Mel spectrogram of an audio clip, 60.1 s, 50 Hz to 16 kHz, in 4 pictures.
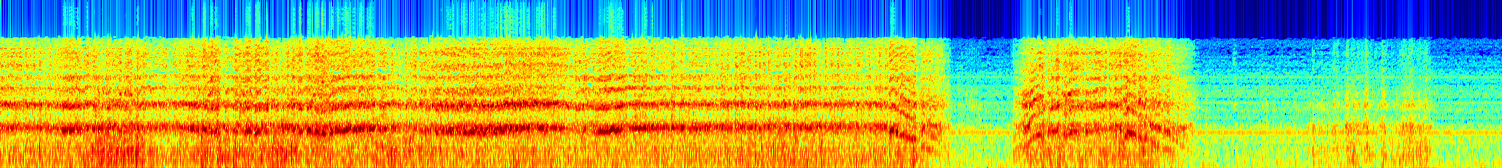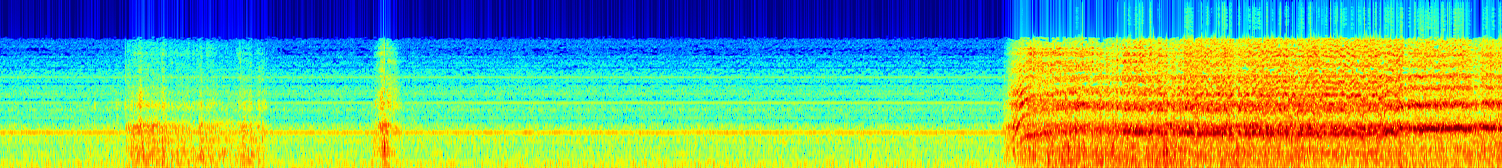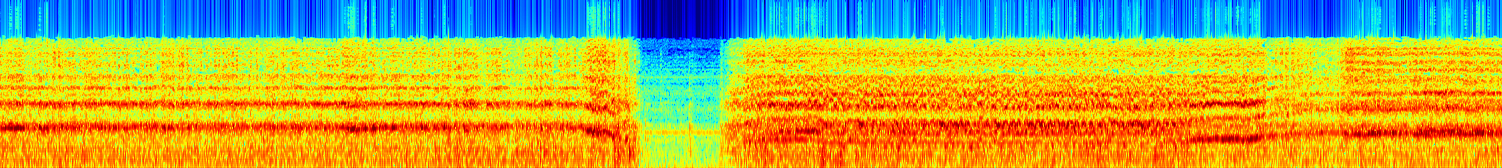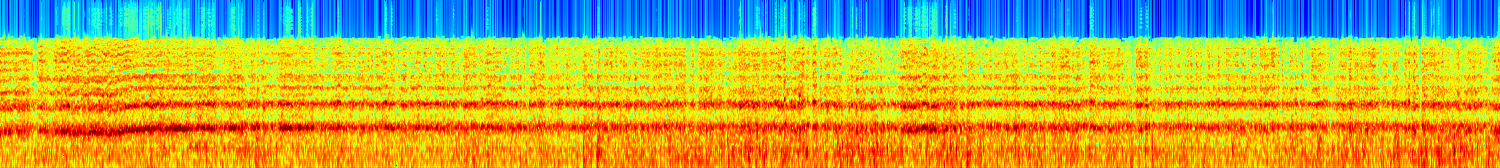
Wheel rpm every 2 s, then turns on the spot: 230, 220, 220, 230, 140, 100, 10, 10, 10, 0, 0, 0, 40, 210, 220, 230, 230, 230, 80, 160, 160, 180, 200, 220, 230, 230, 230, 230, 230, 230.
12-18 36-38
